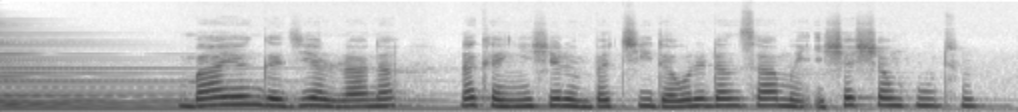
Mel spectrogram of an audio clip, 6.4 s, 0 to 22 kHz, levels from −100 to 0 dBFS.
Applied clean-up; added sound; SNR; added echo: none; Strum; 13 dB; none.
